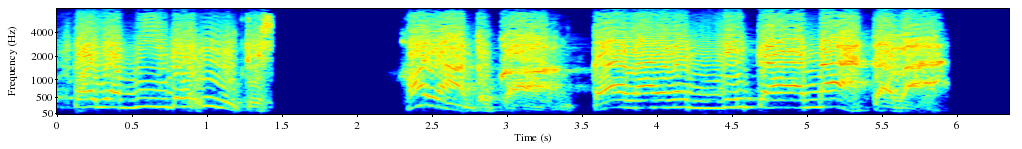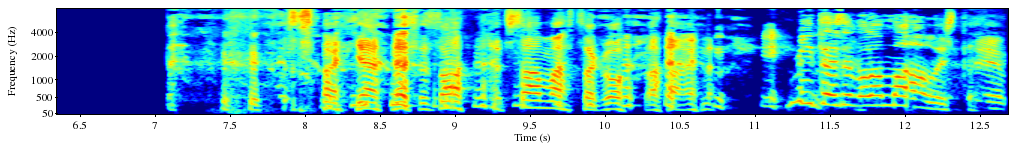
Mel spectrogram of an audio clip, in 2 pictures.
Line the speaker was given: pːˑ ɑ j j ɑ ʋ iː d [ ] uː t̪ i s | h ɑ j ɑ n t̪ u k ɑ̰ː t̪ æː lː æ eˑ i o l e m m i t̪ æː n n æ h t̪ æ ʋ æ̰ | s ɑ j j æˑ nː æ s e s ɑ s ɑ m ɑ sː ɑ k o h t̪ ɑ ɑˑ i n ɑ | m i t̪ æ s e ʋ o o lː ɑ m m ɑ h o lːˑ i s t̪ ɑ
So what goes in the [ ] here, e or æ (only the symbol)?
e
